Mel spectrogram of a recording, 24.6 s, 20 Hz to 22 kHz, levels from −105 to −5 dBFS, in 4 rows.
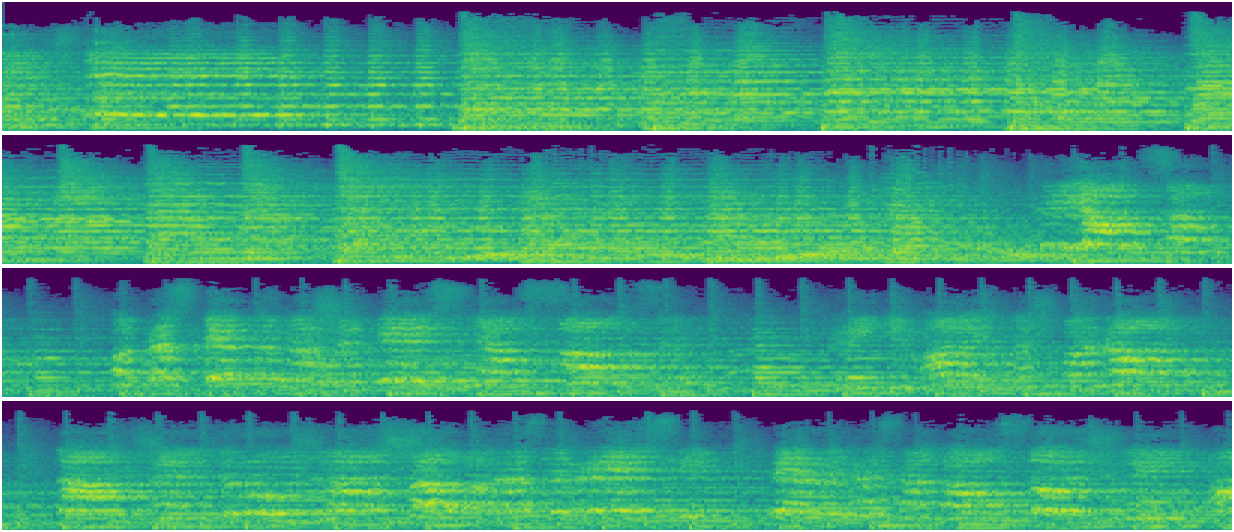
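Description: Nothing goes wrong anywhere in the recording; there's no technical fault to point to at any moment.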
